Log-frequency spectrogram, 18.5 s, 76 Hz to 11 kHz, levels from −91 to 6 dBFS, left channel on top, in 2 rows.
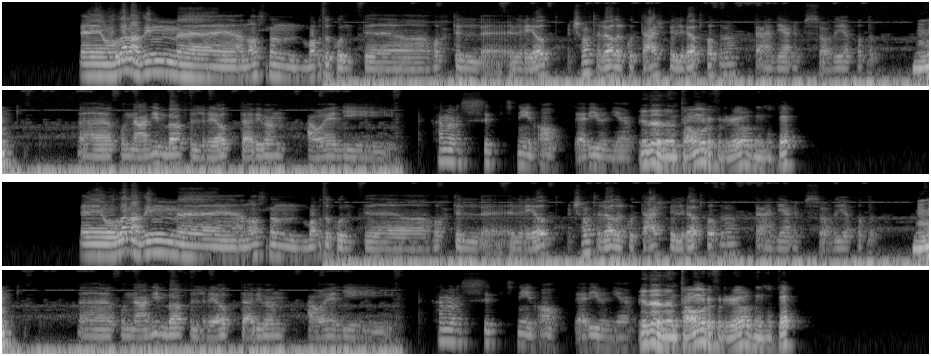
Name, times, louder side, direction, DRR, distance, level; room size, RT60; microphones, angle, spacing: voice 1, 0.8-8.5 10.0-13.2 13.6-14.2 14.4-15.6, left 2 dB, 35° left, 0.8 m, -33 dB
sound 1, 3.2-13.3, equal, 60° left, 1.2 m, -29 dB
voice 2, 15.6-17.1, right 3 dB, 30° right, 0.4 m, -27 dB
5.0 x 3.0 x 2.4 m
head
